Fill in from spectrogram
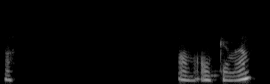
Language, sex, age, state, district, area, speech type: Kannada, female, 45-60, Karnataka, Chitradurga, rural, conversation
